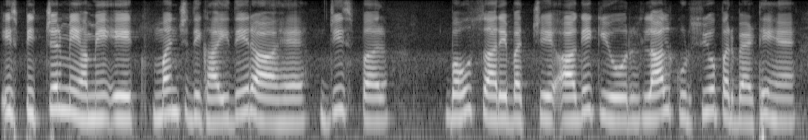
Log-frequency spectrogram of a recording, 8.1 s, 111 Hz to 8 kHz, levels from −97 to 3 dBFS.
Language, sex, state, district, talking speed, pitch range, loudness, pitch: Hindi, female, Uttar Pradesh, Shamli, 165 wpm, 205-245 Hz, -18 LUFS, 220 Hz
